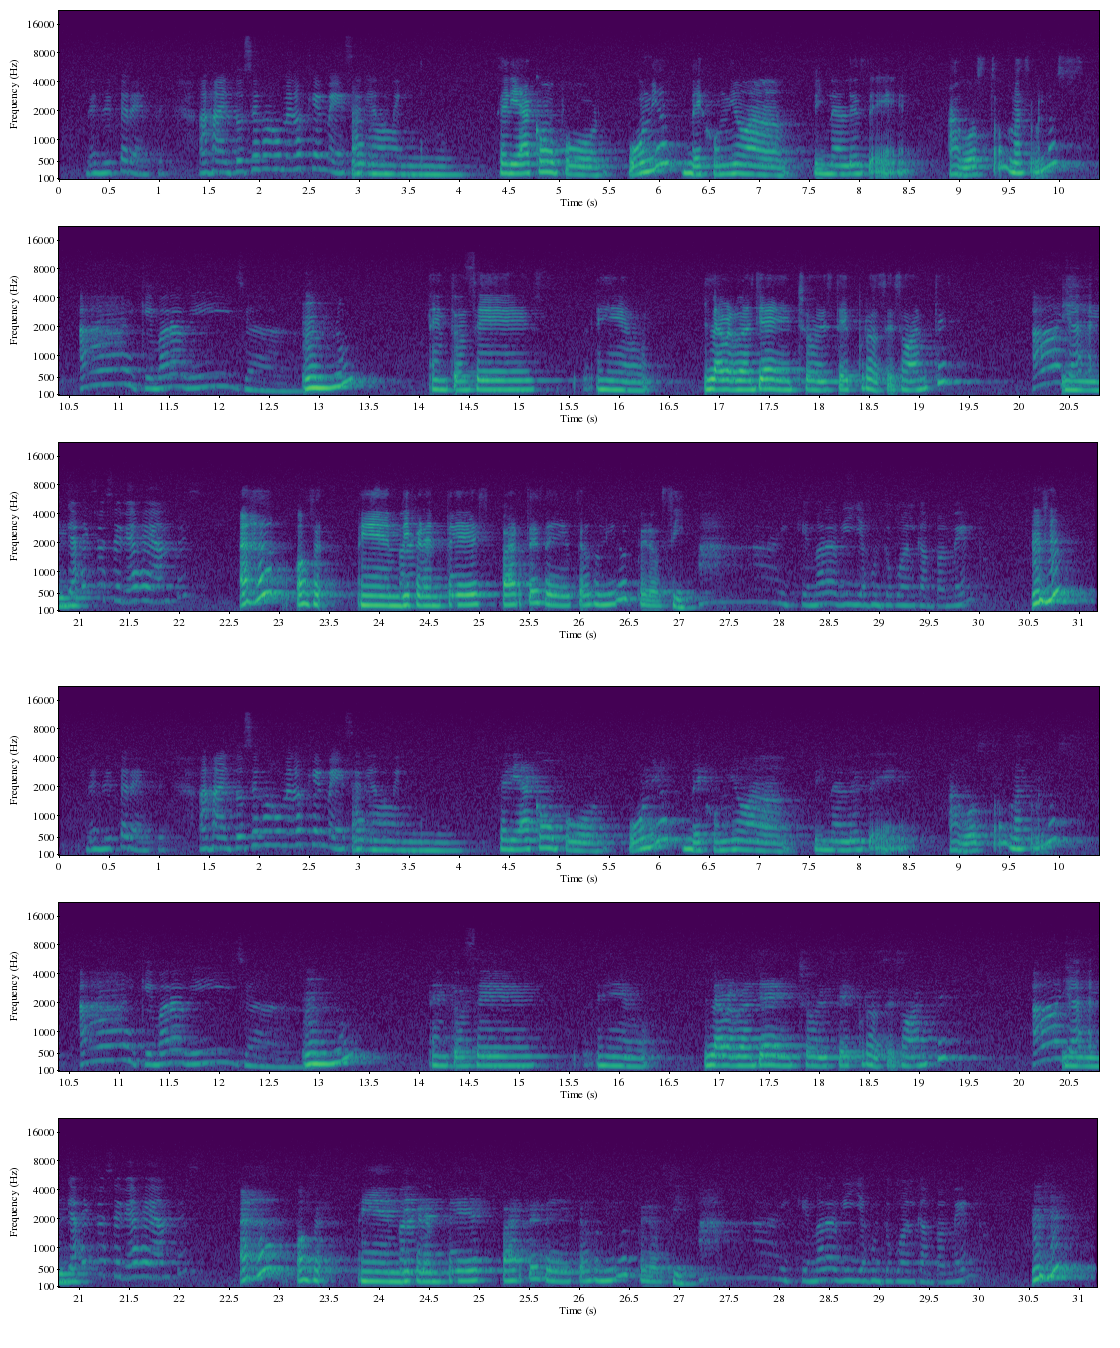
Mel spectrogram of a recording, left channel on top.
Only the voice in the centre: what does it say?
es diferente. Ajá, entonces más o menos ¿qué mes
sería tu viaje?
¡Ay, qué maravilla!
Excelente.
Ah,
¿ya, ya has hecho ese viaje antes?
Para
allá.
¡Ay, qué maravilla! Junto con el campamento.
